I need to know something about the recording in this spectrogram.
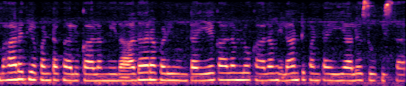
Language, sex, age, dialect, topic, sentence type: Telugu, female, 31-35, Telangana, agriculture, statement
